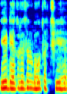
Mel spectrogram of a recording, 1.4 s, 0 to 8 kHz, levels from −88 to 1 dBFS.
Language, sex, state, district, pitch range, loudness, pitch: Hindi, male, Uttar Pradesh, Muzaffarnagar, 190-205 Hz, -16 LUFS, 195 Hz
